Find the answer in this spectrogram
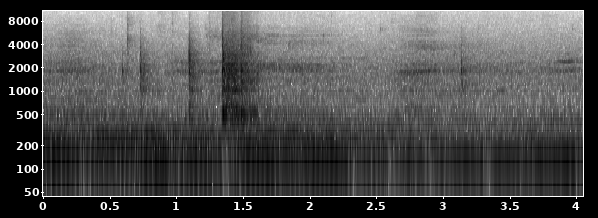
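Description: Metal hand tools and a wire being handled and lifted out of a bucket of electrolysis water: a few light clinks and knocks, with one short louder rattle about a second and a half in. A steady low hum runs underneath.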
